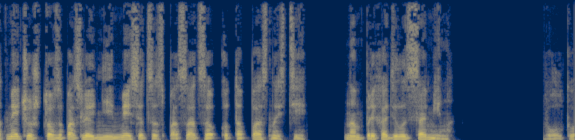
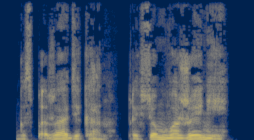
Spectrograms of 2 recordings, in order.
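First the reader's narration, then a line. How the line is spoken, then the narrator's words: Sighing. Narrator (Russian): я вздохнул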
